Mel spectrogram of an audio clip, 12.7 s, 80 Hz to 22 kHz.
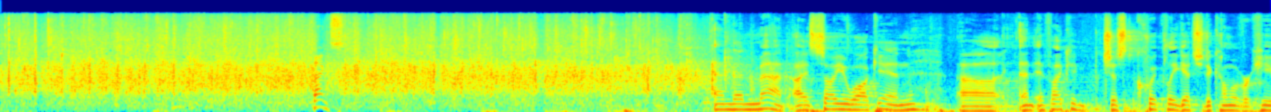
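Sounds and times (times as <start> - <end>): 
steady dense applause from a crowd: 0.0 - 8.0
speech: 3.1 - 3.6, 7.1 - 12.7.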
